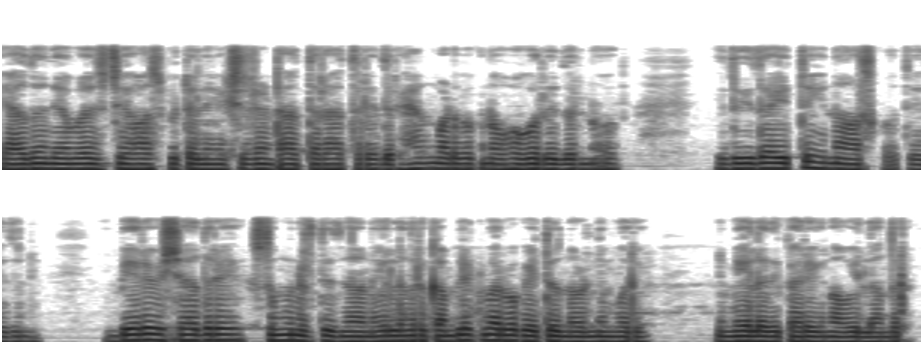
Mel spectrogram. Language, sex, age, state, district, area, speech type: Kannada, male, 18-30, Karnataka, Yadgir, rural, spontaneous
